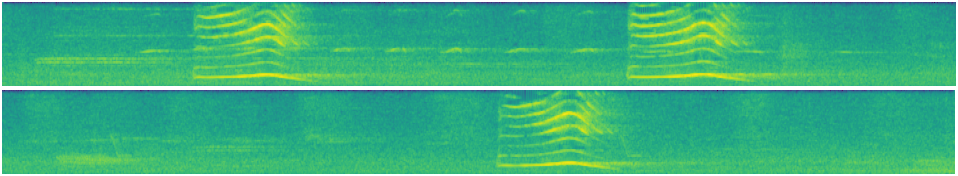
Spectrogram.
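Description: A bird's call, repeated three times: each a short, loud whistle that rises briefly and then drops sharply, the second about two seconds after the first and the third some four seconds later.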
